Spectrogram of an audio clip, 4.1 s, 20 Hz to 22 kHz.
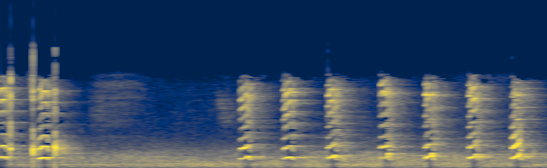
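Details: Young male Maltese dog, born 29 January 2012, gives a series of high, squeaky yaps, one roughly every third of a second, after a few sharp clicks at the start.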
